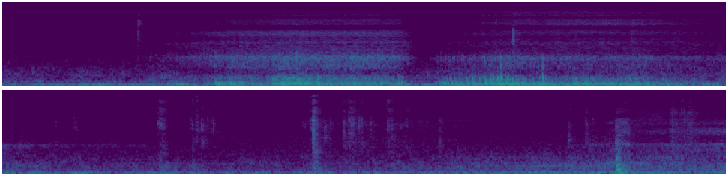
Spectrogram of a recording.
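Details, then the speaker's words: Sleeping puppy snoring: low, rumbling snorts on two breaths, then quieter breathing. "Like and subscribe for more snoring dogs."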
